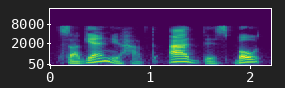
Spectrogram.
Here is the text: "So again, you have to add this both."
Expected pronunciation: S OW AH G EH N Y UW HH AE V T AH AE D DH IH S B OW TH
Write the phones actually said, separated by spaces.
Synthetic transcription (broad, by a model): S OW AH G EH N Y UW HH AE F T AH AE D DH IH S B OW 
